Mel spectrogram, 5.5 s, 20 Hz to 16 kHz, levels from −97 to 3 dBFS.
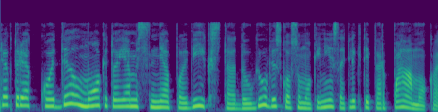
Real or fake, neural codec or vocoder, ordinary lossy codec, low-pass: fake; codec, 16 kHz, 8 kbps, FreqCodec, larger model; MP3, 96 kbps; 7.2 kHz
